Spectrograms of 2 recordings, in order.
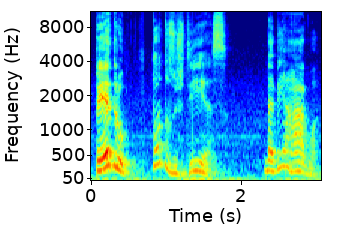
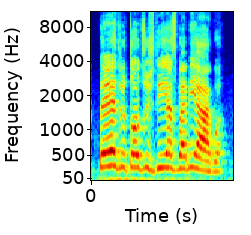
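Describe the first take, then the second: First: There is a pause right after 'Pedro'. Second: It runs on with no pause after 'Pedro'. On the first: Pedro is being addressed directly. The speaker calls it right. "diz assim, olha" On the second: Pedro is the subject of the sentence. The speaker calls it wrong. "se fosse continuidade, seria assim"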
